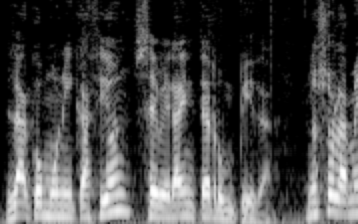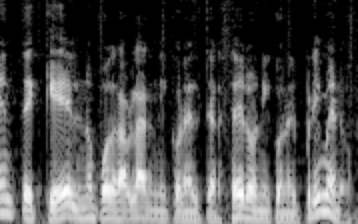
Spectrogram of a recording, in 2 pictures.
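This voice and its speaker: A man's voice: medium pitch, sing-song, fast, darkish tone. A man with an accent from Spain reading scripted instructional narration in a methodical, didactic manner. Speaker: narrator of a product explainer.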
